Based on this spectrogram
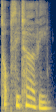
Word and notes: topsy turvy: British English

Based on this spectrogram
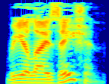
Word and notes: realisation: British English

